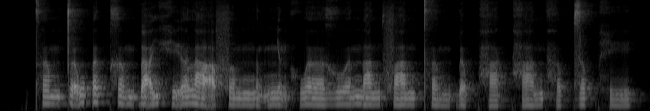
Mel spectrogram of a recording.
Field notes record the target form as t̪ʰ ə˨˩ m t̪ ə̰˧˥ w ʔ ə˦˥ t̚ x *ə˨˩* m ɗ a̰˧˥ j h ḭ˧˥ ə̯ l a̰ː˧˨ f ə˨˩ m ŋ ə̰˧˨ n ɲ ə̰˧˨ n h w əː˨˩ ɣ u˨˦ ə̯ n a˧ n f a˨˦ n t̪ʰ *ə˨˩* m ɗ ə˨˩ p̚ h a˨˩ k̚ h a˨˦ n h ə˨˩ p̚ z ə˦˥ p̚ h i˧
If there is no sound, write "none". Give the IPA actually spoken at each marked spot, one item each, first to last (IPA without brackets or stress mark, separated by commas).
ə˨˩, ə˨˩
